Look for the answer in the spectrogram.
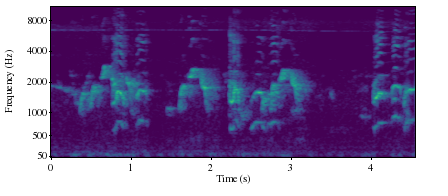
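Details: Endemic bird known locally as koak kaok giving harsh, nasal, harmonic calls in rising and falling bursts, four loud phrases over a few seconds with short pauses between them, plus a faint steady high whine in the background.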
